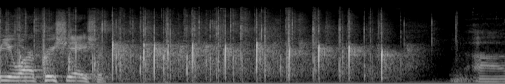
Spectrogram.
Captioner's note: applause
